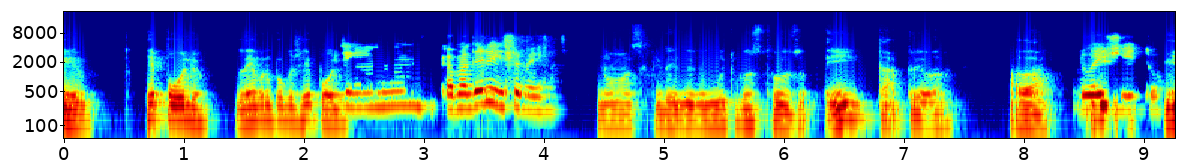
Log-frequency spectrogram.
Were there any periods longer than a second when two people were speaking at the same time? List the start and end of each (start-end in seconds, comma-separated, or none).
none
